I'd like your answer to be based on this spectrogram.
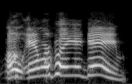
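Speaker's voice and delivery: bright, loud, high announcement; excited. Real, not acted. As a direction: announce it with glee.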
